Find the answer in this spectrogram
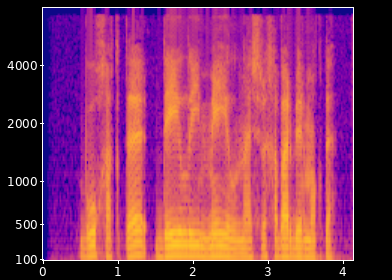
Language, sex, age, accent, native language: Uzbek, male, 18-24, Navoiy, Uzbek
